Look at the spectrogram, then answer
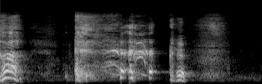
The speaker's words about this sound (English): I just coughed. So it, it was like,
